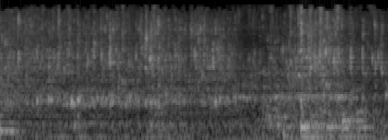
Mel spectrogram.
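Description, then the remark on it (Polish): Tap water runs steadily into a pot, for scalding tomatoes, a continuous hiss and splash with a faint hollow resonance that holds for the full two seconds. No one speaks. “Nastawię sobie tylko wodę na ich sparzenie”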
